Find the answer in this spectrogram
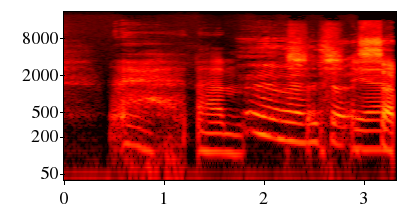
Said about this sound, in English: Sorry to yawn there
